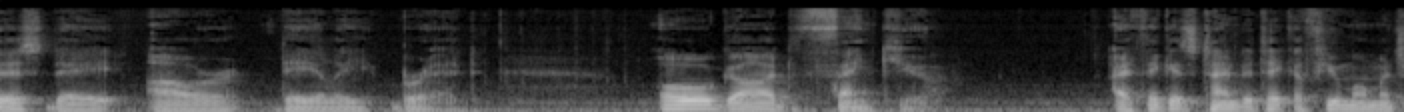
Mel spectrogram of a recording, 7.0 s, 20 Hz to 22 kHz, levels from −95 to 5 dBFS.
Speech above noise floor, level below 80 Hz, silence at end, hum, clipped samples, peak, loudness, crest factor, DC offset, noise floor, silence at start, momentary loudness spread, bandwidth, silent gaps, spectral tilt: 23 dB; -44 dBFS; 0 s; none; under 0.1%; -10 dBFS; -31 LUFS; 20 dB; under 0.1%; -53 dBFS; 0 s; 16 LU; 16 kHz; none; -6.5 dB/octave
